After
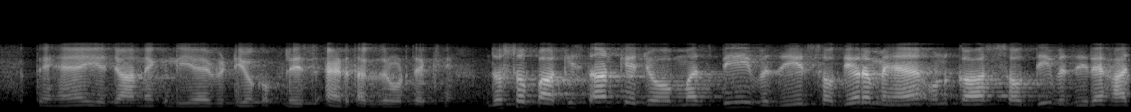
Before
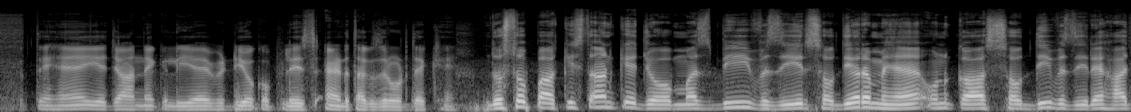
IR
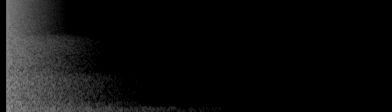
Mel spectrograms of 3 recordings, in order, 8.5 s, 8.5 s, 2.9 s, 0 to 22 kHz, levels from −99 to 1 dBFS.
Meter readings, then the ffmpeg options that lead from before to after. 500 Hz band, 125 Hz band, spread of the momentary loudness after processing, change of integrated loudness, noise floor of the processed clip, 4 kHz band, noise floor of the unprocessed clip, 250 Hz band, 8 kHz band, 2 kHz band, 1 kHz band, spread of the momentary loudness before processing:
-26.5 dB, under -40 dB, 10 LU, -7.5 dB, -58 dBFS, +2.0 dB, -52 dBFS, under -40 dB, under -40 dB, +2.5 dB, -3.0 dB, 8 LU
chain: -filter_complex "[0:a]highpass=f=1.3k:w=0.5412,highpass=f=1.3k:w=1.3066,asplit=2[a][b];[1:a]atrim=start_sample=2205,highshelf=f=5.6k:g=10[c];[b][c]afir=irnorm=-1:irlink=0,volume=-14dB[d];[a][d]amix=inputs=2:normalize=0,aresample=8000,aresample=44100,volume=2dB"

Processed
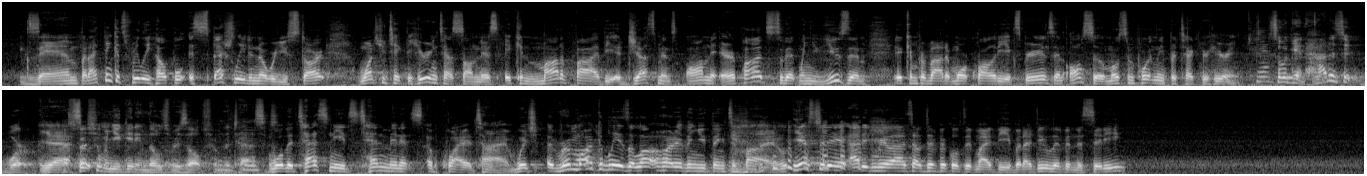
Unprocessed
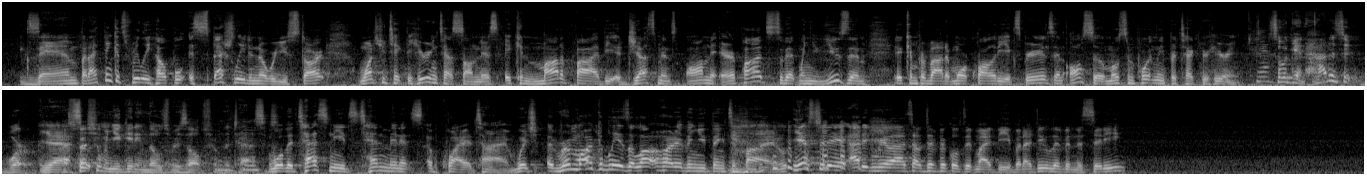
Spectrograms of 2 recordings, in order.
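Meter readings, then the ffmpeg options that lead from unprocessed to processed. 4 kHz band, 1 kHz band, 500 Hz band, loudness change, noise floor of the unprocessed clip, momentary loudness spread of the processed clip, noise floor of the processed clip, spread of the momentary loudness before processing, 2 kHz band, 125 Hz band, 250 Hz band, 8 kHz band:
+0.5 dB, +3.5 dB, +9.5 dB, +7.5 dB, -49 dBFS, 6 LU, -43 dBFS, 6 LU, +0.5 dB, +1.5 dB, +7.0 dB, +0.5 dB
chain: -filter_complex "[0:a]equalizer=f=430:t=o:w=1.3:g=12,asplit=2[a][b];[b]alimiter=limit=-8.5dB:level=0:latency=1:release=310,volume=0.5dB[c];[a][c]amix=inputs=2:normalize=0,volume=-5dB"

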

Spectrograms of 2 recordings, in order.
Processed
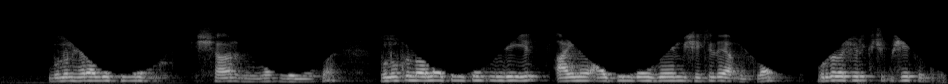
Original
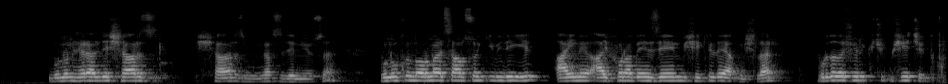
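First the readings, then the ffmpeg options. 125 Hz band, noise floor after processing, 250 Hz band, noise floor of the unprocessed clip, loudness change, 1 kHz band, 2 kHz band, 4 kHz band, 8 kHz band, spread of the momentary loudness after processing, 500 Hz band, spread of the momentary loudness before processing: +4.0 dB, -68 dBFS, +4.0 dB, -71 dBFS, +3.0 dB, +0.5 dB, 0.0 dB, n/a, under -30 dB, 12 LU, +3.5 dB, 12 LU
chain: -af "afftfilt=real='re*lt(b*sr/1024,440*pow(5600/440,0.5+0.5*sin(2*PI*0.6*pts/sr)))':imag='im*lt(b*sr/1024,440*pow(5600/440,0.5+0.5*sin(2*PI*0.6*pts/sr)))':win_size=1024:overlap=0.75,volume=4dB"

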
